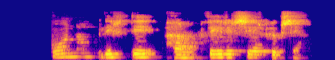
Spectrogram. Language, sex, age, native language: Icelandic, female, 40-49, Icelandic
